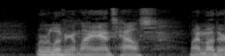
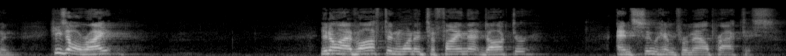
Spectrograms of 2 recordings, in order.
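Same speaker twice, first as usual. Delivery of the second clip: loud, higher, impassioned preaching; preaching at full force; 5 semitones higher, 8 dB louder than usual. Acted. Preacher telling the congregation he was dead, loud and fervent. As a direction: build to a fervent climax.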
